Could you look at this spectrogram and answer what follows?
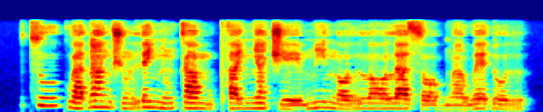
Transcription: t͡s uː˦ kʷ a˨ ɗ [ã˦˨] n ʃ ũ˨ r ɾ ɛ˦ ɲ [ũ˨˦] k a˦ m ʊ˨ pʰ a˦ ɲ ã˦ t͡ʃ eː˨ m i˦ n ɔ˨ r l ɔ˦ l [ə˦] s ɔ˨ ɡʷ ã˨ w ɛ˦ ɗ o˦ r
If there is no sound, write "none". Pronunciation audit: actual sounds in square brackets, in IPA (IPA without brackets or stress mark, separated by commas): ã˦˨, ũ˨˦, a˦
